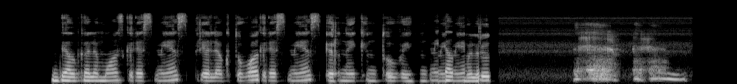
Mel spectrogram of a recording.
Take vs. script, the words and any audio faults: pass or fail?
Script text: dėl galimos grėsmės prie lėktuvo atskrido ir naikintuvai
fail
